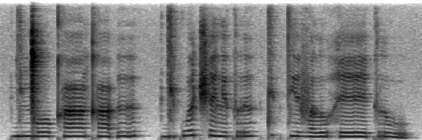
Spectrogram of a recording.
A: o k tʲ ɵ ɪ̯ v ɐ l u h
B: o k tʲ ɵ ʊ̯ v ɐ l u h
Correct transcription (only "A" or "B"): A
